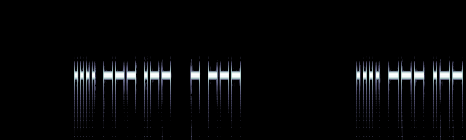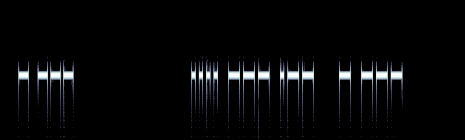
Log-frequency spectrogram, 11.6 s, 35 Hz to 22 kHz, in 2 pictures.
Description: Morse code, heard as a keyed tone, about 28 wpm, 700 Hz. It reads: HOW TO HOW TO HOW TO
